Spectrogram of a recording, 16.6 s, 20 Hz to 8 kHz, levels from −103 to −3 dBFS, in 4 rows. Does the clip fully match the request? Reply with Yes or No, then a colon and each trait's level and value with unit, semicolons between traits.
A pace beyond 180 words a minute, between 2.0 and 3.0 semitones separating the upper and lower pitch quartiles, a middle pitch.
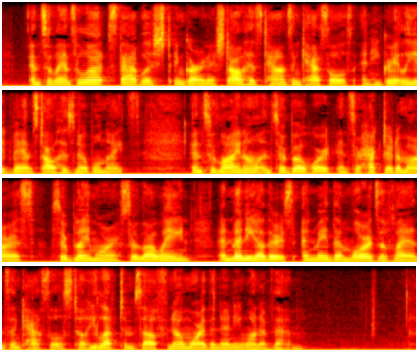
Yes: average, 200 wpm; average, 2.7 semitones; medium, 160 Hz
